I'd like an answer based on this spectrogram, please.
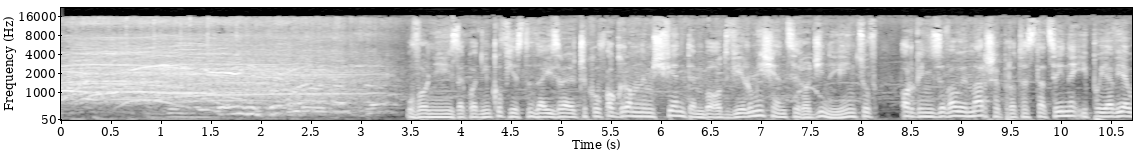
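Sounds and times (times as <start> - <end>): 
people shouting in a crowd in Tel Aviv: 0.0 - 3.4, 5.1 - 9.6
large crowd in a square in Tel Aviv cheering and whooping with joy: 0.0 - 9.8
speech: 2.0 - 2.6, 3.4 - 10.7.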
